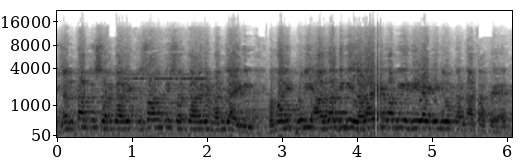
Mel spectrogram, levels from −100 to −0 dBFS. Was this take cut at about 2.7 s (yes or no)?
yes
